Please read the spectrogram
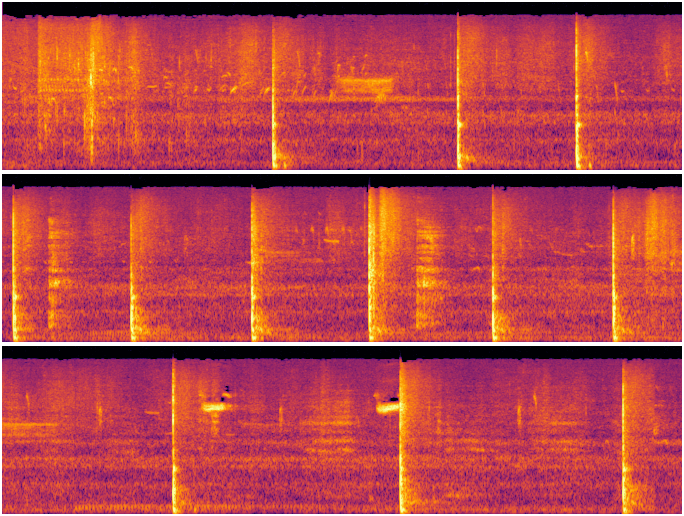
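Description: Sledgehammer blows on the top of a wooden fence post, driving it into the ground: about a dozen sharp, heavy strikes at a steady pace of roughly one a second, with a brief pause partway through.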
